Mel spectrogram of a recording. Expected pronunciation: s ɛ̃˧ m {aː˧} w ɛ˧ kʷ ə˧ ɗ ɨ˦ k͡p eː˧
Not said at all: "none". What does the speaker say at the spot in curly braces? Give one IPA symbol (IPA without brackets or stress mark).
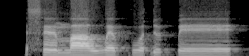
aː˧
